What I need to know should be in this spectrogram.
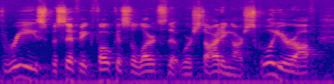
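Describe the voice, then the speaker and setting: A man at medium pitch and a fairly quick pace, ordinary pitch variation, audible room echo and noticeable background noise. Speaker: high school administrator. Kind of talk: school announcements. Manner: fast.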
